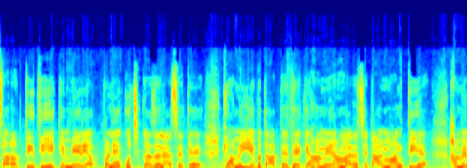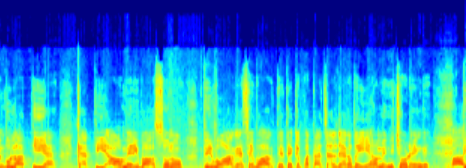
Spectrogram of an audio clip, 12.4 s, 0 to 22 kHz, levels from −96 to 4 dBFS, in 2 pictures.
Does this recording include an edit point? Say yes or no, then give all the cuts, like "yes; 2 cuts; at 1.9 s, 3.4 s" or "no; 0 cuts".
no; 0 cuts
